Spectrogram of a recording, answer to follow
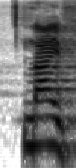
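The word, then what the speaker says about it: knife: के पहले आया हुआ के प्राय साइलेंट होता है नी नी माने घुटना नाइफ नाइफ माने चाकू नॉलेज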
